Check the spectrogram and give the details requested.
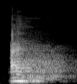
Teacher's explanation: Kalau saya sebut ad, seolah-olah suara tertahan dan angin pun tertahan. Ad. Tak apa keluar.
